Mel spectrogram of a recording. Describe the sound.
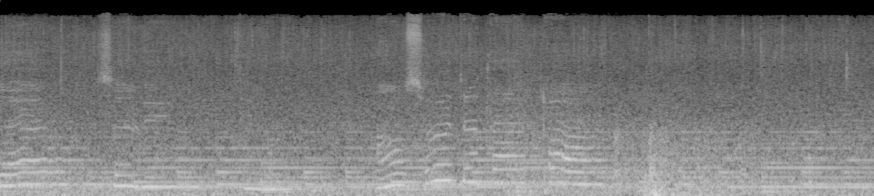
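Steady rain hisses throughout as a constant wash of noise, with a voice singing over it and a brief low rumble partway through.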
